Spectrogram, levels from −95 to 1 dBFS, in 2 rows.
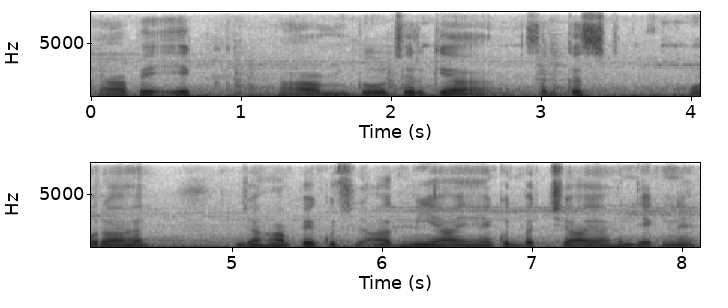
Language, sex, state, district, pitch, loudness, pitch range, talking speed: Hindi, male, Bihar, Kishanganj, 140 Hz, -18 LUFS, 125-150 Hz, 140 wpm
